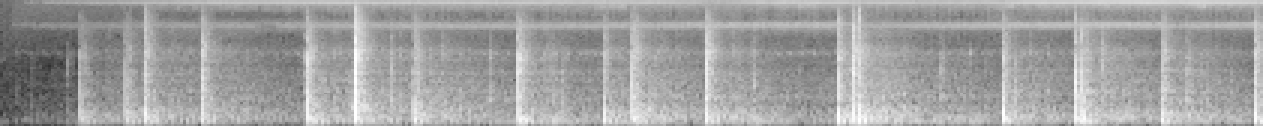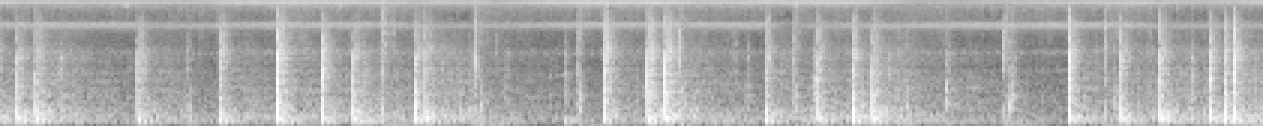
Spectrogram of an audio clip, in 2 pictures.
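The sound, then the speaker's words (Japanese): A rapid, continuous barrage of fireworks bursts, sharp booms and crackles overlapping one after another at a steady, intense pace, with no voices. “花火が終わる前に登ってきてくださいね。”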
